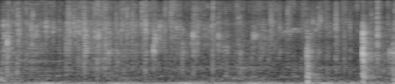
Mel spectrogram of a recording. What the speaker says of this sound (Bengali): এবারে কড়াইয়ের ভিতরে আর একটু সাদা তেল দিয়ে দেবো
